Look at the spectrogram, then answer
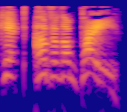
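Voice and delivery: loud, high snap; snapping. A narrator's reading. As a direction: snap it at him. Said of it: "snapped Ron".

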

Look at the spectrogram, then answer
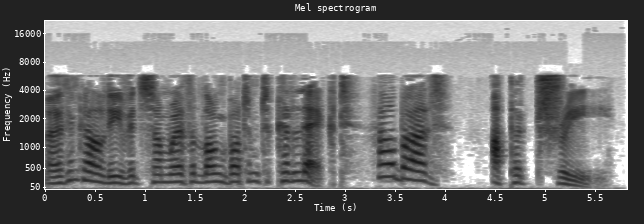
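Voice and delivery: high, teasing malice, slowing at the end; smirking, spiteful taunt; nasty gloating. A narrator's reading. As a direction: toy with your victim. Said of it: "Malfoy smiled nastily".

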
